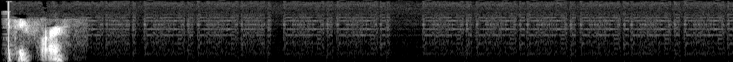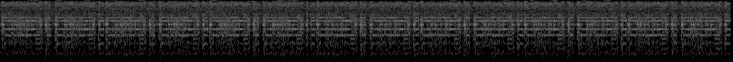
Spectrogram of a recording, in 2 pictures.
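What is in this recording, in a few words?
Mesa Police Department, scanner audio trunk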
